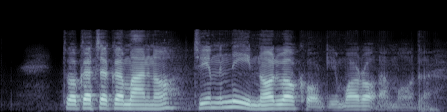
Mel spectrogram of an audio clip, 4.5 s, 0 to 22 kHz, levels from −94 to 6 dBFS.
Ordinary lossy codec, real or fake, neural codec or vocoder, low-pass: none; fake; codec, 16 kHz, 0.5 kbps, X-Codec, HuBERT features, trained on LibriSpeech; 7.2 kHz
